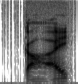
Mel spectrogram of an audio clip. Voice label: "gai3", Chinese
